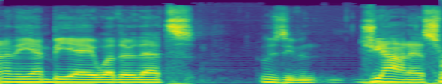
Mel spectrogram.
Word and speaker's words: Giannis: Soft G. – But yeah. – Giannis.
